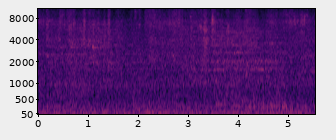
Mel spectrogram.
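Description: Empty double-stack intermodal well cars of a freight train rolling past slowly, a steady rumble of steel wheels on the rails.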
